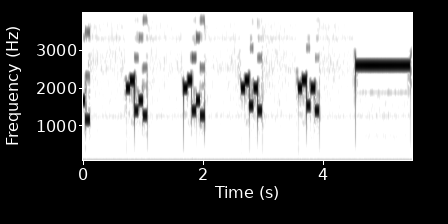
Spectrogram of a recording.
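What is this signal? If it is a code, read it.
Five-tone selective call (ZVEI), heard as quick runs of five tones, tones of about 70 ms. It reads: 89463 89463 89584 89584
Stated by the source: ZVEI five-tone selective call received by SDR.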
